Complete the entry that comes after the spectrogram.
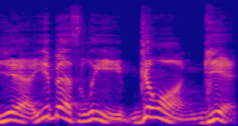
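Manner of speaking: acted-out jeering, high cackling taunt. Retelling a man throwing a beer and taunting, imitating a cackling taunt.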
